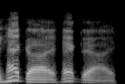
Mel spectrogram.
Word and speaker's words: Haggai: The prophet Haggai made now I don't know how to pronounce it in Hebrew. Then we have to look it up. But in Yeah. English, we say Haggai, or in Portuguese, Ageu, Mhm.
